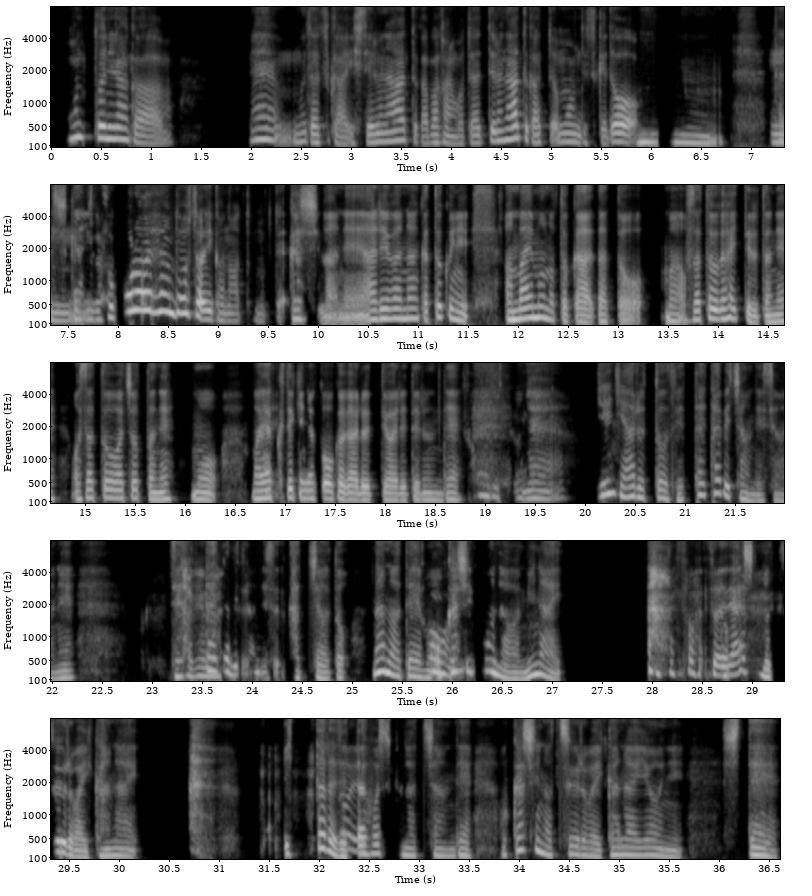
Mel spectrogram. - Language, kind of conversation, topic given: Japanese, advice, 買い物で一時的な幸福感を求めてしまう衝動買いを減らすにはどうすればいいですか？
- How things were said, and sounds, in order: other noise; other background noise; laughing while speaking: "あ、そう"; chuckle; tapping; unintelligible speech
